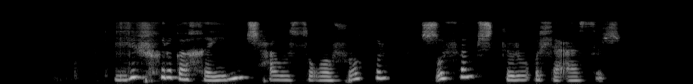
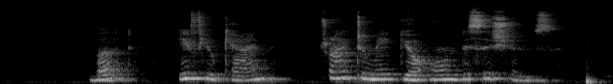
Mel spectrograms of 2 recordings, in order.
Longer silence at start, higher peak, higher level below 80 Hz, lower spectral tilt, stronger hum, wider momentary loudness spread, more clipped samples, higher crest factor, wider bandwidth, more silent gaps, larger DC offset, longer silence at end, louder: first, 1.15 s vs 0.9 s; about the same, -14 dBFS vs -16 dBFS; second, -82 dBFS vs -60 dBFS; about the same, -3.5 dB/octave vs -4 dB/octave; neither; about the same, 10 LU vs 12 LU; neither; about the same, 18 dB vs 16 dB; second, 8 kHz vs 15 kHz; first, 3.66-3.74 s, 3.91-4.03 s, 4.11-4.20 s vs none; neither; first, 0.75 s vs 0.1 s; about the same, -31 LUFS vs -30 LUFS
